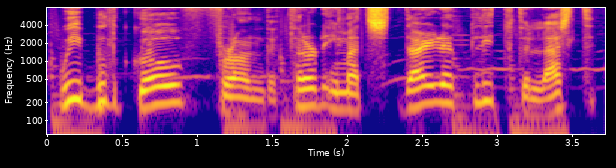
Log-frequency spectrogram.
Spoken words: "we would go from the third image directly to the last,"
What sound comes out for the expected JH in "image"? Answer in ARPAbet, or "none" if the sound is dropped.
CH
